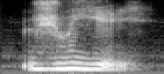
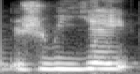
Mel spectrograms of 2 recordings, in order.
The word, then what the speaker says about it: juillet: that word in French, juillet. If they pronounce it incorrectly, they can't move. If they pronounce it correctly, they can move. Again, you can differentiate by using familiar sounds. So juillet, the two L's.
